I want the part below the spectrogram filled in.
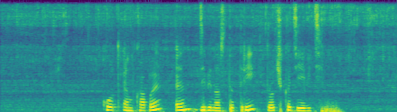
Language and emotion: Russian, neutral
